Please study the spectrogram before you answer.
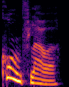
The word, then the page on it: cornflower: British English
